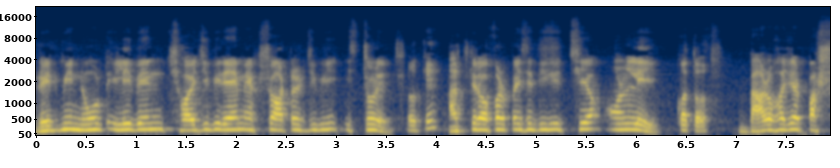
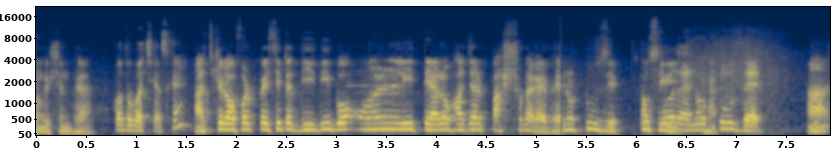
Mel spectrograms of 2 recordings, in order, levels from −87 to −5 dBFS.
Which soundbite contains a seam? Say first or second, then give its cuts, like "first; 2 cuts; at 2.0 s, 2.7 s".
second; 1 cut; at 5.3 s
